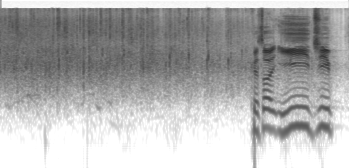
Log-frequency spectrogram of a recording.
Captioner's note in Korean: 박수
